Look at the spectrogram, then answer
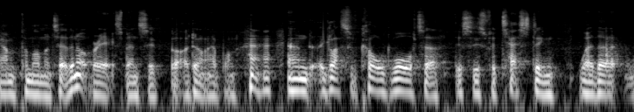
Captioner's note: laughs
